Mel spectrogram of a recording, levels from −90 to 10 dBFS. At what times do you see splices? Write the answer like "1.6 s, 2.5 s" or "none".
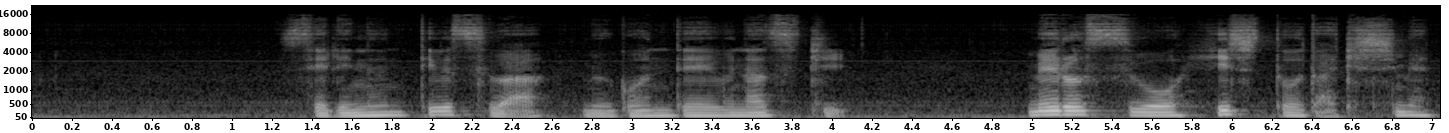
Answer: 2.6 s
